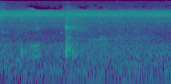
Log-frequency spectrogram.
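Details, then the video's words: A big cicada on a porch, provoked with a stick, keeps up a continuous shrill, even drone, with a faint voice and a soft click underneath. "The Screaming Cicada"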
